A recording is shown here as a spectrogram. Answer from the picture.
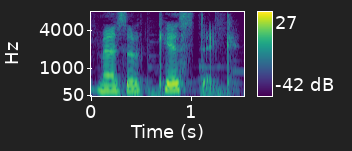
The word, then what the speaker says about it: masochistic: Number two, masochistic, 特别注意一下这几个发音哦，特别是 CH 这个声音是 K 的声音。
